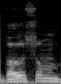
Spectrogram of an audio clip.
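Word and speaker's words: Bosun: some balsam boston plug b-o-s-u-n bowsum balsam i believe uh 13 pipes he caught he pronounced it boston that i did take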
